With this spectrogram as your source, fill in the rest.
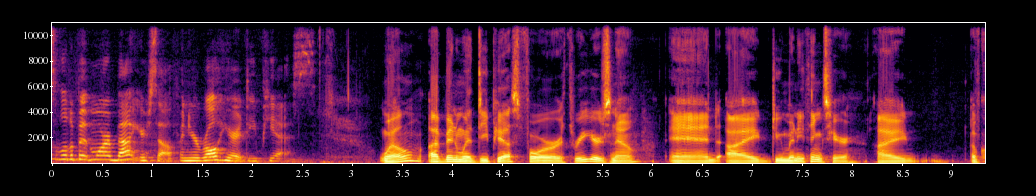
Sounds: Speech

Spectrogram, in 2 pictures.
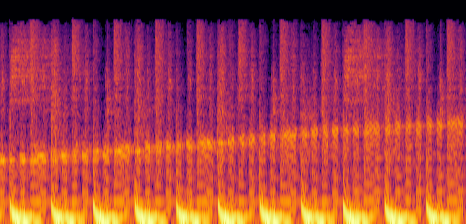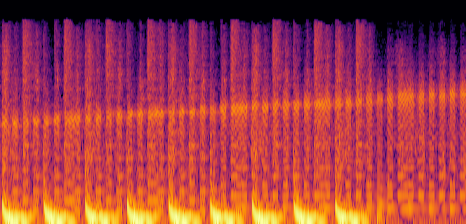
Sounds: Music

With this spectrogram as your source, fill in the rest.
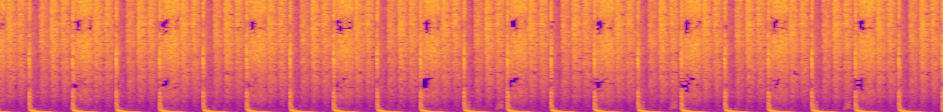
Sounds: Trance music, Music, Techno

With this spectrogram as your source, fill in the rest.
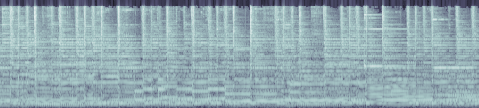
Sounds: Music

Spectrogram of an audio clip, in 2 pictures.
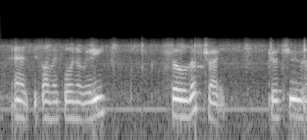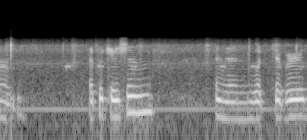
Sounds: Speech

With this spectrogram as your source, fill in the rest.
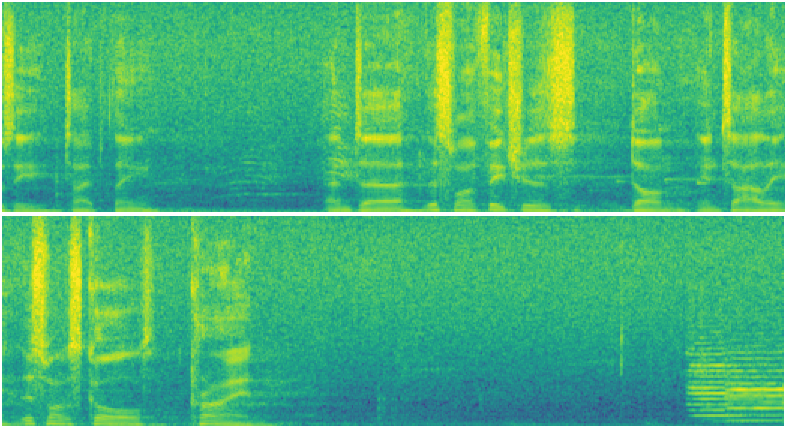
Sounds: Speech, Music

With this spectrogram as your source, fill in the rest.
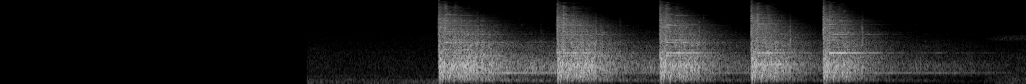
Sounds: Silence

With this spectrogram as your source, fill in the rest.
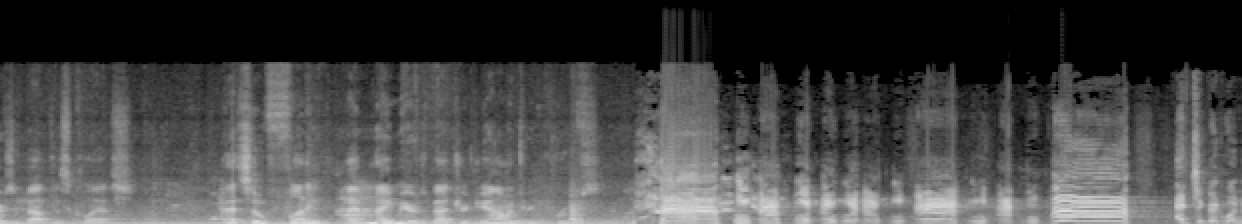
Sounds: inside a small room, Speech, inside a large room or hall

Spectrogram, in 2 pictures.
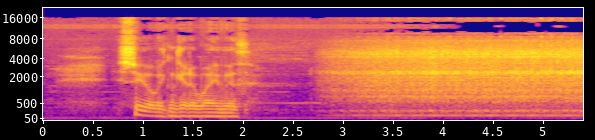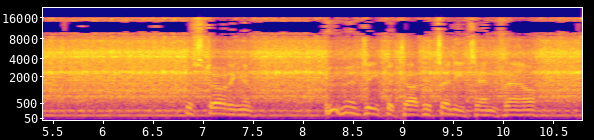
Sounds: Tools, Speech, Engine

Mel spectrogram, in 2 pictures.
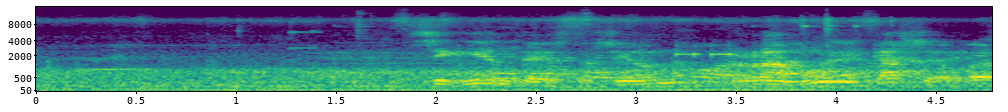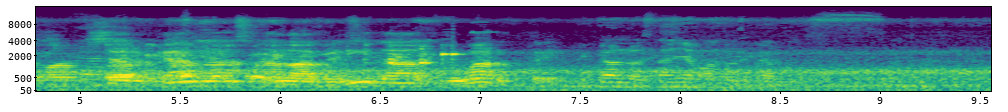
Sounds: Speech, metro

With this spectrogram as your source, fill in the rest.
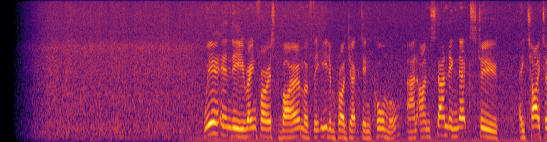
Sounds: outside, rural or natural, Speech

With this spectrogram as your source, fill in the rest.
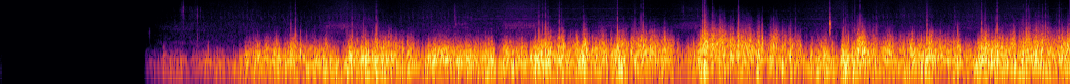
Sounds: Rustle

